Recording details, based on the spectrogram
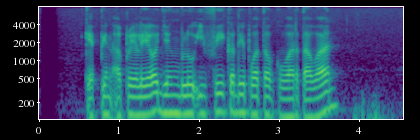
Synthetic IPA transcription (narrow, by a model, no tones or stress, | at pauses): kɛpinʔa̰pɾiliod͡ʒɨŋbluʔifikɨrdipɔt̪ɔkəwart̪awan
